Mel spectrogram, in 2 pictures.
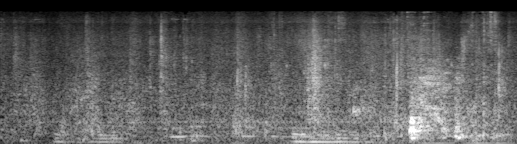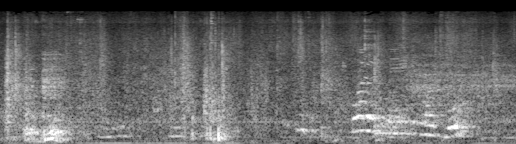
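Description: Indistinct voices murmuring, loudest about four seconds in and again near the end, with faint paper rustling as the pages of a Bible are turned.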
